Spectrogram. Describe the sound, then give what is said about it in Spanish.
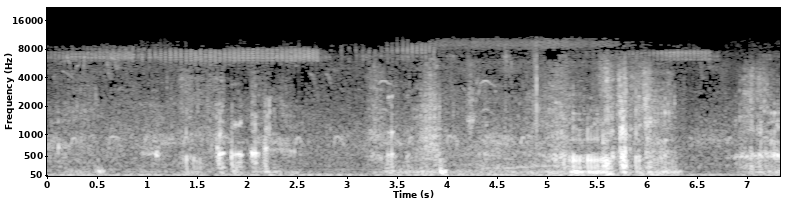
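Lions growling and snarling over a kill in Africa, with rough, irregular bursts of low roaring and grunting rising and falling throughout, louder toward the end. “los leones prosiguen su festín.”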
